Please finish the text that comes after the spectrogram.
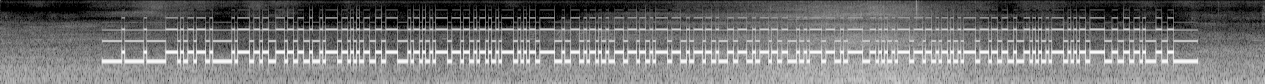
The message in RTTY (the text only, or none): EL PERIODE DESTADA EN UN CENTRE DE PRESTIGI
